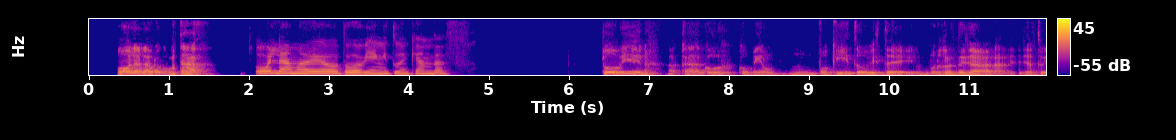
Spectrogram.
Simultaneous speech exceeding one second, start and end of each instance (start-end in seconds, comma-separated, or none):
none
